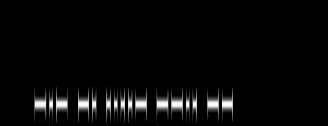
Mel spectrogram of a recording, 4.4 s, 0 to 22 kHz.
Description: Morse code, heard as a keyed tone, about 25 wpm, 700 Hz. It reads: KN4ZM
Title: USA Call Signs - 5 Characters - Repeated 2x - 25wpm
